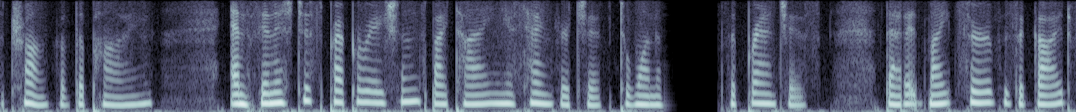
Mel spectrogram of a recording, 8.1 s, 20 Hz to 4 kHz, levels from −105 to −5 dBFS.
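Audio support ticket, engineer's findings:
Call audio freeze, 4.98 to 5.40 s: sound stalls, short fading buzz then about 350 ms of near silence, resumes where it stopped with nothing lost. Likely a jitter buffer underrun from delayed packets; playback now runs about 400 ms later. Band-limited call audio, nothing above 4 kHz.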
